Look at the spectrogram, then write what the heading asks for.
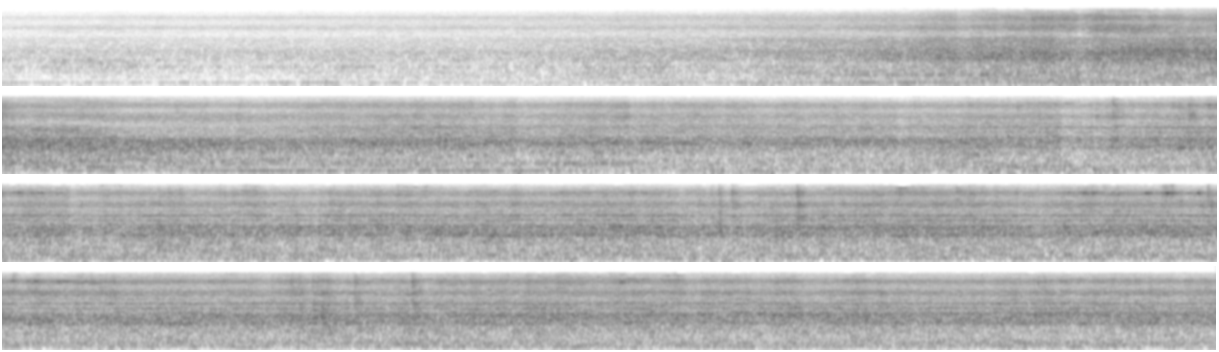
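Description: Freight train passing close by: the sound builds over the first five seconds as the locomotive, with a steady hum, draws near and goes by. A long string of covered hopper wagons then rolls past with even, steady wheel-on-rail noise.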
